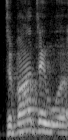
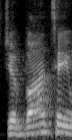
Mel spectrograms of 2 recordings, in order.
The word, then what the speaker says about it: Javonte: you've got J uh Jalil mofin uh almost butchered that from Denver uh with de Devonte um Jesus javante Williams there we go there's no Javonte Williams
